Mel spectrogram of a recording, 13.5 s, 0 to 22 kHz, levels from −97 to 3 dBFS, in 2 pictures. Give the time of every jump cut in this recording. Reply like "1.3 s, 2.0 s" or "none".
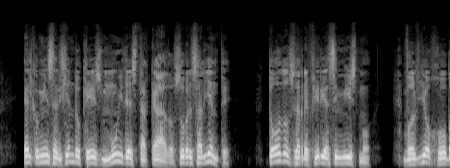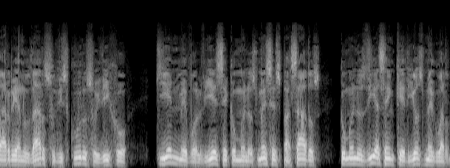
5.9 s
